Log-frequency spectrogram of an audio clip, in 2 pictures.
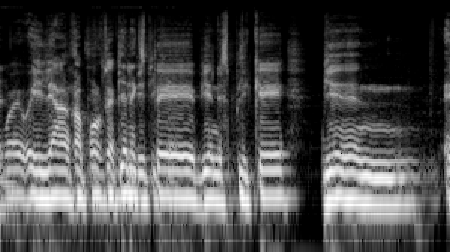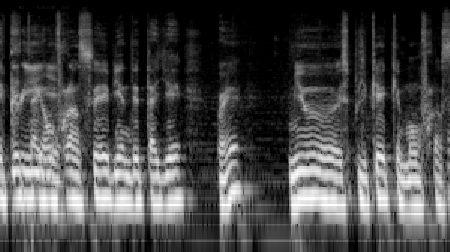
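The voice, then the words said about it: Slight foreign accent in French. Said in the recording (French): “ce petit accent d'ailleurs”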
